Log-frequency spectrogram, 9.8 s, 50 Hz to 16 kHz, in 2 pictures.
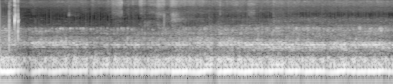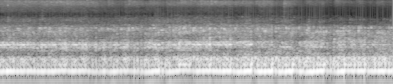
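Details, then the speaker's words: New Edge Mustang GT V8 after Comp Cams Stage 2 cam and spring swap, correct custom tune, stock manifolds, 2.5" catted H-pipe, Bassani after-cat exhaust: deep, loping, choppy idle about four pulses a second, steady and clean; healthy cammed idle. "I have the right custom tune. It's sounding great, so hang tight and here it comes."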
